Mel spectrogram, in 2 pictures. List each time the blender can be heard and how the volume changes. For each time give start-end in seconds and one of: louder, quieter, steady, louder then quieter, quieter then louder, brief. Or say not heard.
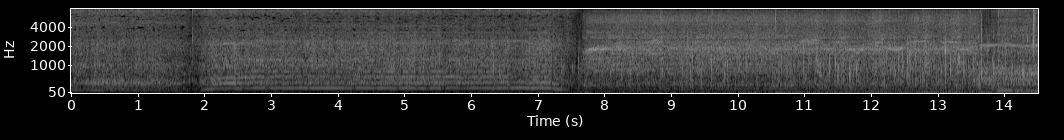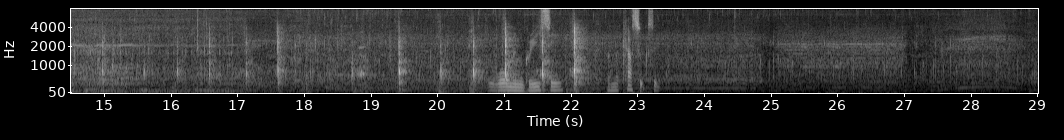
0.0-28.9 quieter.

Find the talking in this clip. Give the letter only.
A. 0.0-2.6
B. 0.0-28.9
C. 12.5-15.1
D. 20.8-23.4
D.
